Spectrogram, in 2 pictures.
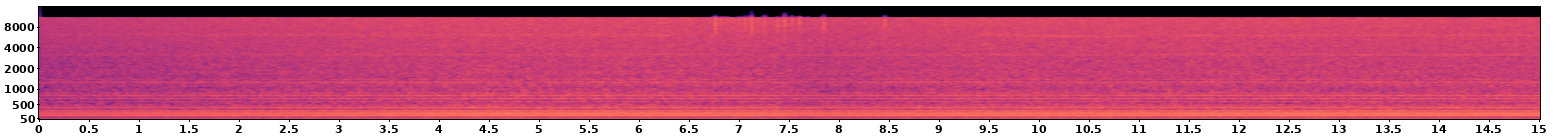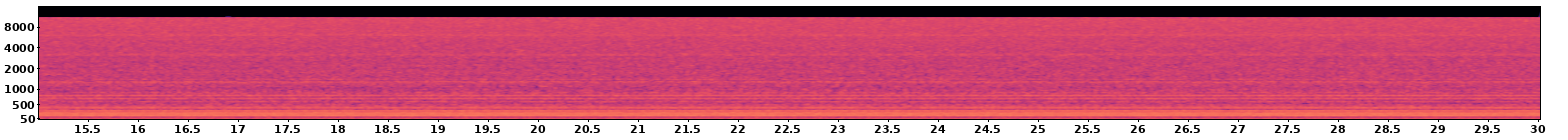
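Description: Steady hiss with a low electrical hum from the microphone and room, with no other sound standing out. It swells over the first few seconds and then holds level.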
